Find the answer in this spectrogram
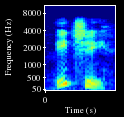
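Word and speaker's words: Ikki: We have Ichi. That's how they pronounce his name in the dub.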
